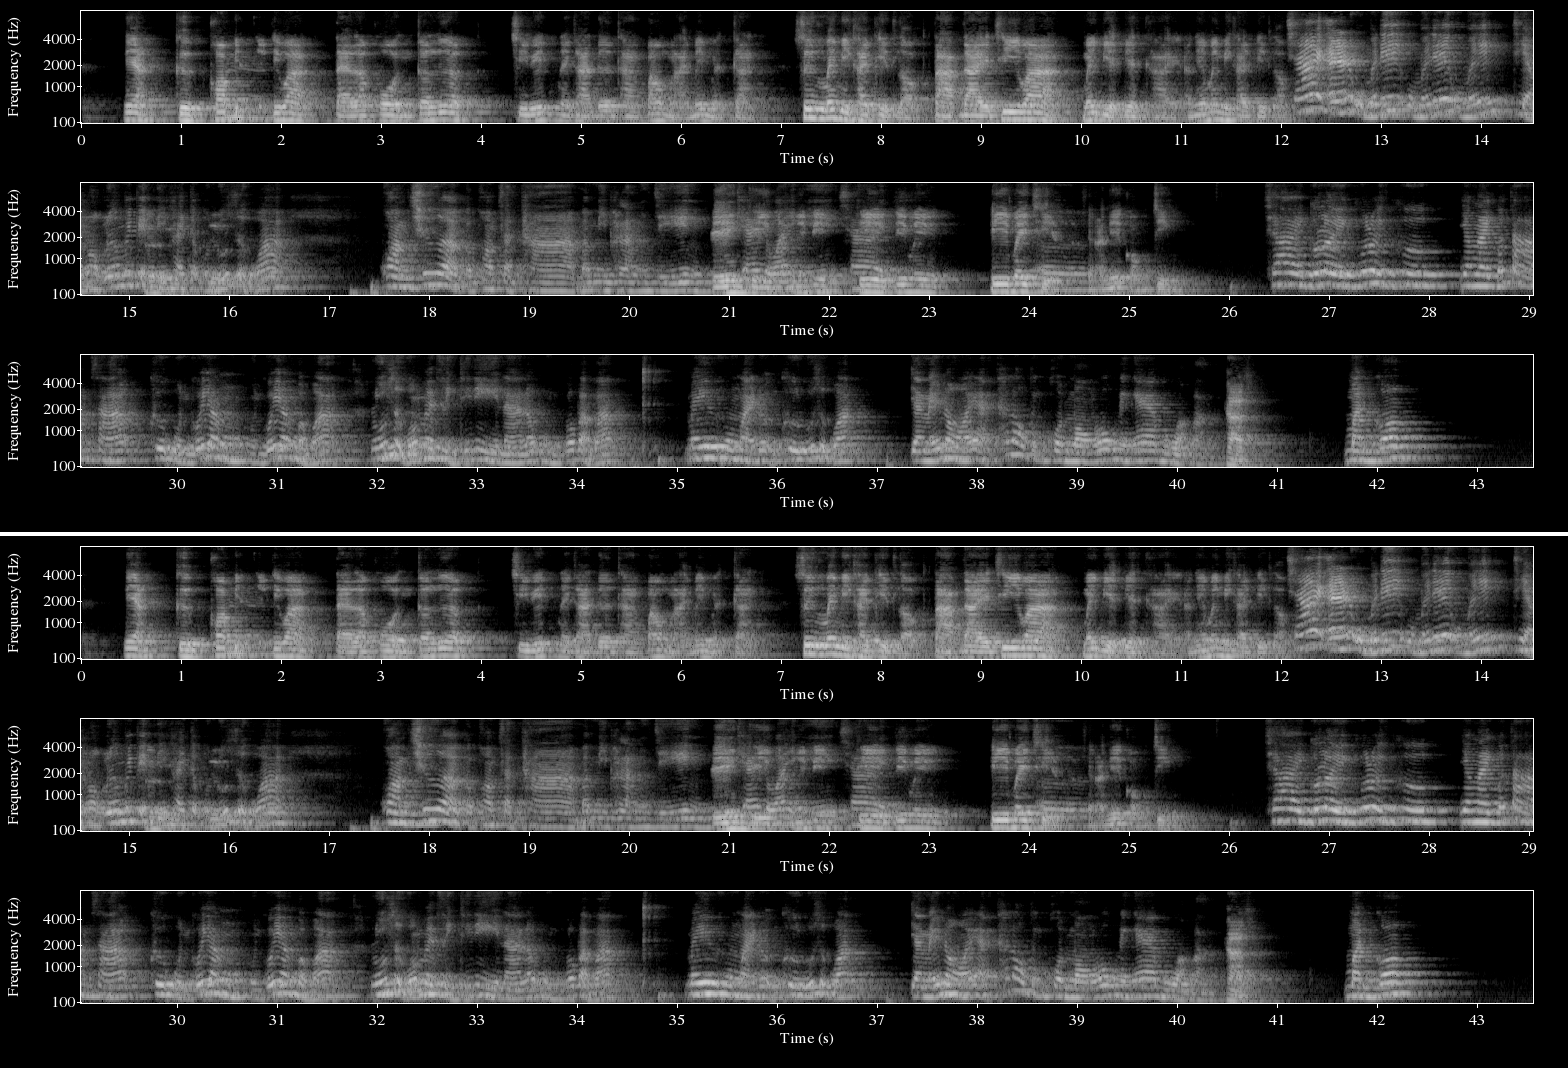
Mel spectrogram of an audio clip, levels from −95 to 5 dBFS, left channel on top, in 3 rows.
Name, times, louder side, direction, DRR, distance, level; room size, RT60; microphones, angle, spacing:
voice 1, 0.4-2.3 2.5-3.9 4.3-6.8 7.2-12.1 15.2-16.0 20.8-22.0 22.3-23.2 23.6-24.3 24.6-25.5 40.5-40.7, left 1 dB, 35° left, 2 dB, 1.6 m, -27 dB
voice 2, 1.4-1.9 12.1-16.5 17.5-22.6 24.1-24.7 26.4-28.0 28.3-31.6 31.9-34.4 35.1-36.8 37.3-40.3 41.7-42.2, right 1 dB, 70° left, -3 dB, 7.0 m, -30 dB
23.0 x 9.5 x 5.6 m, 0.86 s
head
